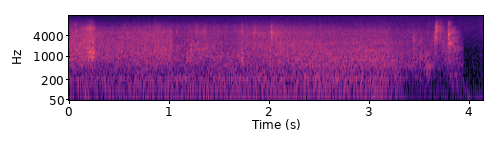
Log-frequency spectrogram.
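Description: A car running as it pulls away, heard as a steady rushing noise that stops abruptly near the end.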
